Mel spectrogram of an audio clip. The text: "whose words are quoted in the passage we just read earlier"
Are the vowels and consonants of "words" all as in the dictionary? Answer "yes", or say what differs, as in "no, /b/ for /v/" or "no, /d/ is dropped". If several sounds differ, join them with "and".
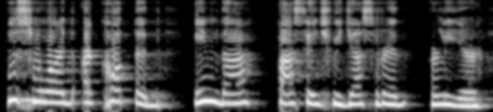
no, /z/ is dropped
